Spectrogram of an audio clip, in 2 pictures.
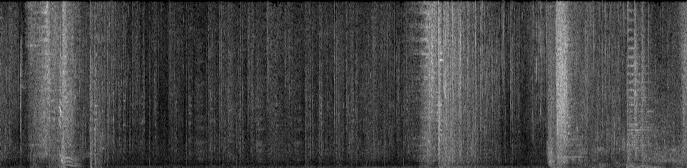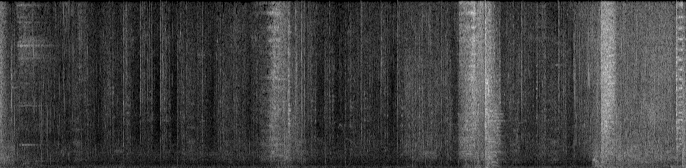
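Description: Weapon swings whoosh and strike with heavy thuds.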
